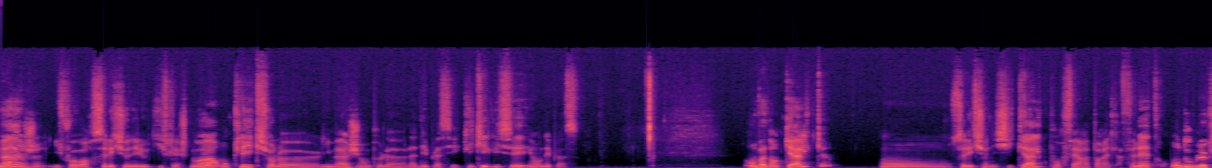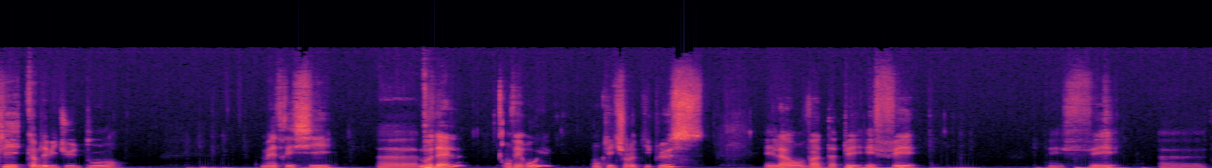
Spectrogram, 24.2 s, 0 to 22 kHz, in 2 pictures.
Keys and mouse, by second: 1.5 click, 2.3-6.2 drag, 7.8 click, 9.9 click, 11.9 click, 13.9-15.8 typing, 16.4 Return, 17.7 click, 18.6 click, 20.4-23.5 typing.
